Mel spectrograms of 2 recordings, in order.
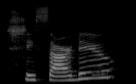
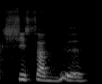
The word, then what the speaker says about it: Sinsar Dubh: It's spelled Sinsar. So it looks like it should be Sinsar, but it is not. – Yes. – I know it is she in the beginning, at least.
